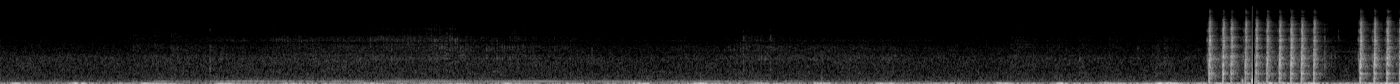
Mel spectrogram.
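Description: Paintball marker firing rapidly near the end, in two quick strings of sharp shots at about ten a second with a brief break between them.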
